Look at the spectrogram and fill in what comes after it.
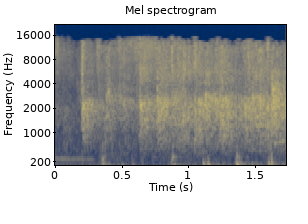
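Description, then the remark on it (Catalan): A short burst of applause from a small group during a radio programme, a steady wash of clapping with a few louder claps thumping irregularly through it. No one speaks. “un aplaudiment.”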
